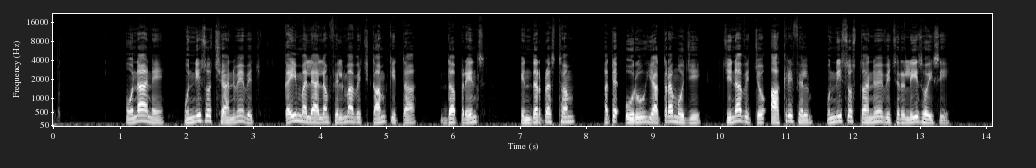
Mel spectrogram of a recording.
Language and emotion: Punjabi, neutral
